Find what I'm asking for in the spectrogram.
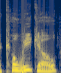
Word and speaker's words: Kaweco: But what I'm currently rocking is the Kaweco. And if you're an un, familiar to the company. You would pronounce it in America, Coeco.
